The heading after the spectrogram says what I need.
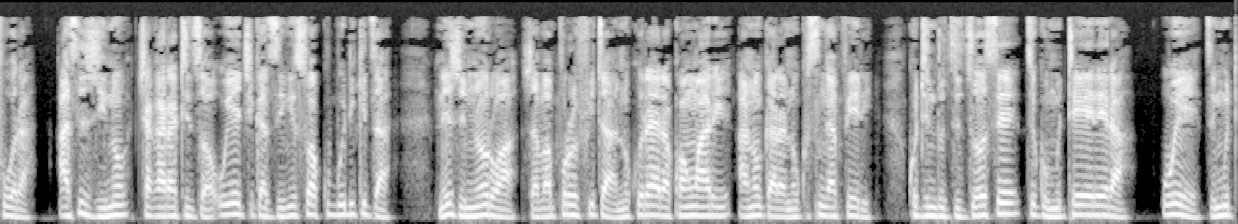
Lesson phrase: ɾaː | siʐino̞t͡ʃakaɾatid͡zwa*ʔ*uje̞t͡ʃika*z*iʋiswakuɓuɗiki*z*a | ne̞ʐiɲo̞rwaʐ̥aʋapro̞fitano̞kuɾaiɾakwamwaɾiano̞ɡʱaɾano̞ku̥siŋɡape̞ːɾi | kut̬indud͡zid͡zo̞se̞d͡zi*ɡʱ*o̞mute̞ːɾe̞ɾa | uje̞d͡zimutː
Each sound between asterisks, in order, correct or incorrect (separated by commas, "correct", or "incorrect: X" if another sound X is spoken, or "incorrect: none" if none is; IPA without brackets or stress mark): correct, correct, incorrect: d͡z, correct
